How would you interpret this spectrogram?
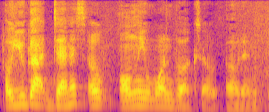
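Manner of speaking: ordinary delivery, nothing marked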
